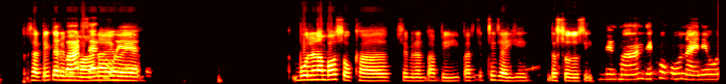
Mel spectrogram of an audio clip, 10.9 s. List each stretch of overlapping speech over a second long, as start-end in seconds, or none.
0.8-2.0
